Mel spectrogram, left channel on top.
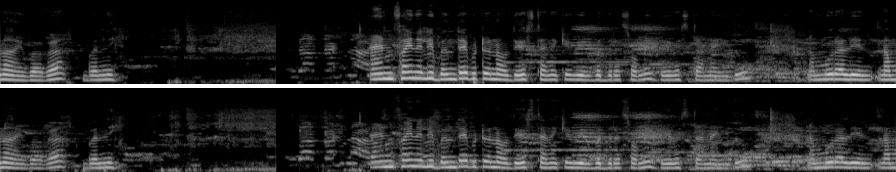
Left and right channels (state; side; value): normal; both; correlation 0.66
